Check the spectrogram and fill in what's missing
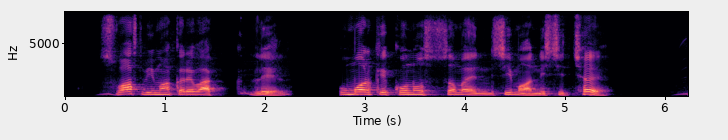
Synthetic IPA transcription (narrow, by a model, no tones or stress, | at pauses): swast̪ʰbimakəɾeβaklel | uməɾkekonosəməjnsimanist͡ʃit̪̚t͡ʃʰɛj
